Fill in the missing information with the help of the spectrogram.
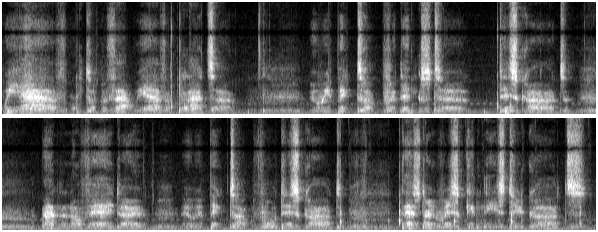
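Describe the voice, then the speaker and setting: Into a nearby microphone, the host of a gaming video murmurs a whispered, breathy ASMR commentary about a game. The talk is gentle, explanatory and never rushed.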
